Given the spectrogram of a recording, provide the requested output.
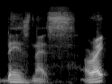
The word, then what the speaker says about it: business: Normalement, le I ici se prononce comme un E comme je l'avais dit tout à l'heure, c'est le short vow, donc ça se prononce business.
